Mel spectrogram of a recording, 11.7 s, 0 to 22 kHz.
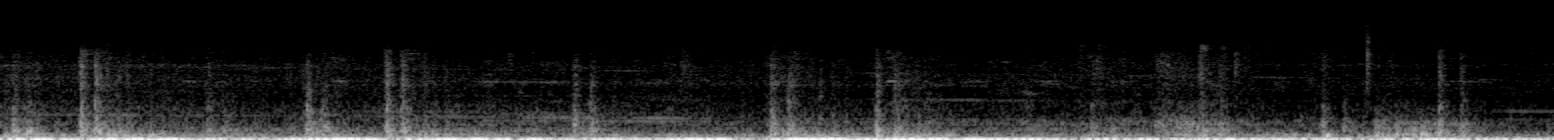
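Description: Running noise inside a JR East 701 series electric train: a steady low rumble of wheels on rail, with irregular clacks a few times a second as the wheels cross rail joints.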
